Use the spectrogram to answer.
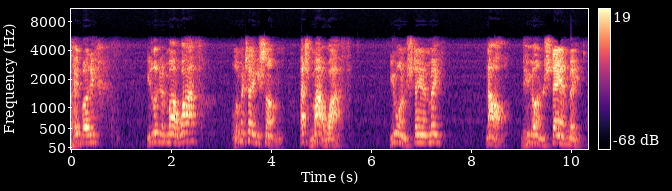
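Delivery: put-on loud, high, confrontational West Tennessee accent. Husband confronting a man about his wife, West Tennessee accent. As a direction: warn him off in thick West Tennessee talk. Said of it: "This is the accent I'm gonna use".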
